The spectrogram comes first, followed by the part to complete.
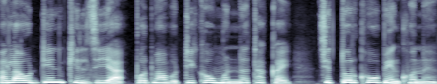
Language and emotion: Bodo, neutral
